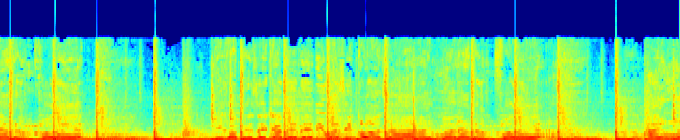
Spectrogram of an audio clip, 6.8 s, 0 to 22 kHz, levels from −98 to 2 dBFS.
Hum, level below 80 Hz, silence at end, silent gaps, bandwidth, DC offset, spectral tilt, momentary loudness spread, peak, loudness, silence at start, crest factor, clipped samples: none; -10 dBFS; 0 s; none; 16.5 kHz; under 0.1%; -5.5 dB/octave; 3 LU; 0 dBFS; -11 LUFS; 0 s; 8 dB; under 0.1%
